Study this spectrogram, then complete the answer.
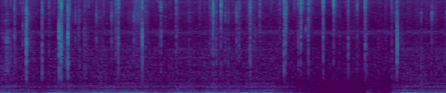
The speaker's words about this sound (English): Let me write that down just so I remember real quick.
